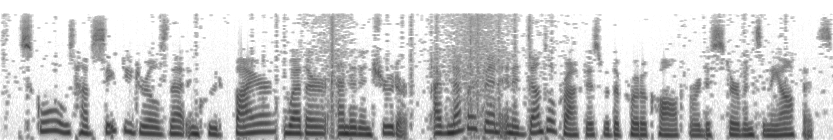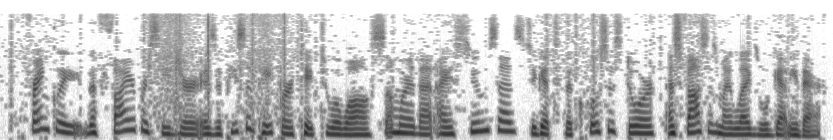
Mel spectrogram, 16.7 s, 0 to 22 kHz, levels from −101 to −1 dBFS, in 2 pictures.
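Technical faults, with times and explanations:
Throughout: overdone noise removal. The noise reduction is set far too strong for this speech. Frequency bands near the noise estimate are pulled down or cut, taking quiet parts of the voice with them. The background drops and breaks up into twinkling specks.
16.20 s: compressed frames skipped. Just after "as fast as my", the audio jumps ahead by about one frame, roughly 20 ms of sound. The skip fits a 24 ms frame length.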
